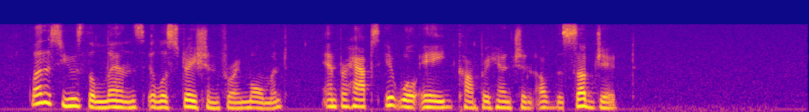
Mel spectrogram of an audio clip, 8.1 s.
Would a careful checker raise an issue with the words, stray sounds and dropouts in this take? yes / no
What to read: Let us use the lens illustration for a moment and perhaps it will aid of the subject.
yes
